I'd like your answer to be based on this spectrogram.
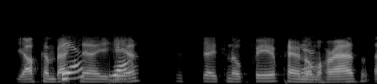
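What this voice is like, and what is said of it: Bad fake Southern accent. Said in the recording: “southern accent ... I could try to fake it. ... It doesn't sound right when I try and fake it. ... It sounds horrible.”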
